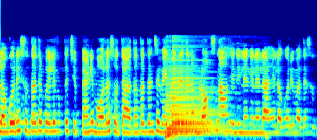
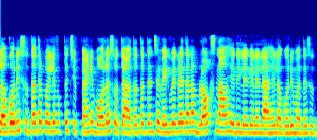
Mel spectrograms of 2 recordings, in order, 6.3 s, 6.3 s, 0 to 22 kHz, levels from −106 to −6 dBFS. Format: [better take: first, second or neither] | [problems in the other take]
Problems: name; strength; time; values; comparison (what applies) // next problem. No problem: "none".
second | noise reduction (classical method WPE with log-MMSE)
